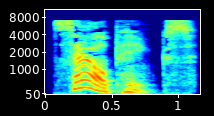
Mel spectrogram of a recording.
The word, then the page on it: salpinx: British English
